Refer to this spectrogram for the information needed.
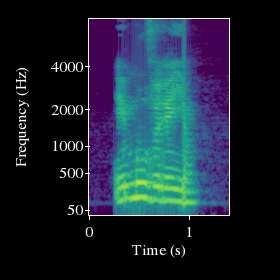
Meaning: first-person plural conditional of émouvoir
- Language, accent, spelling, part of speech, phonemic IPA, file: French, Canada, émouvrions, verb, /e.mu.vʁi.jɔ̃/, LL-Q150 (fra)-émouvrions.wav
